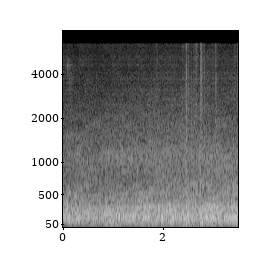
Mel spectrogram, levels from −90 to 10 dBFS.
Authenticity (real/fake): fake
